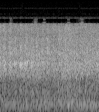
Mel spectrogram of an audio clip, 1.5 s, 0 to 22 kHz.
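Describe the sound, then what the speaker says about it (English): Miniature railway A1 locomotive hauling a ten-coach train at speed, giving a steady, continuous rushing rumble with a bright hiss on top, close and fairly loud without a break. "drive an A1 hauling a 10-coach train at a scale speed of 80 mile an hour"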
